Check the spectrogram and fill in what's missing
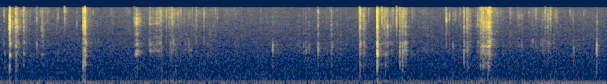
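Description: A solid purple striped bar of soap, held in the hand, is shaved with a utility knife blade into curls and flakes. Quiet, bright, crisp scraping and crackling cuts come in short bursts, scattered irregularly over a steady low hum.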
